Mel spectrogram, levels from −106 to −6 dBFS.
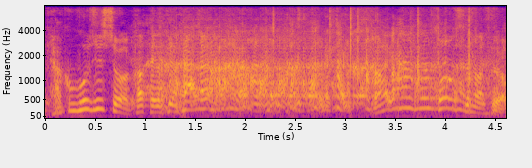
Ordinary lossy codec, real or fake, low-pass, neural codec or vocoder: none; fake; none; codec, 16 kHz, 2 kbps, FunCodec, trained on LibriTTS, 25 frames a second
